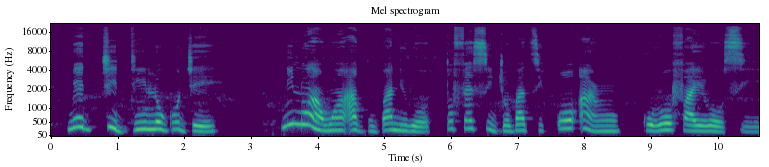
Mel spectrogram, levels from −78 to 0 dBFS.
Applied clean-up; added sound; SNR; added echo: none; none; none; none.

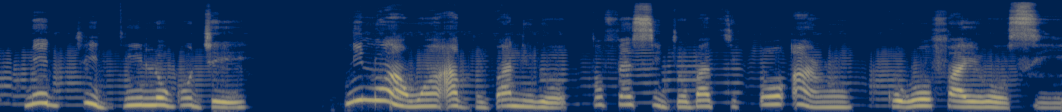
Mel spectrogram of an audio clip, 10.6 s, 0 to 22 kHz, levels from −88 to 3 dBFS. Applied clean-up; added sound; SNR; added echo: neural mask model RNNoise.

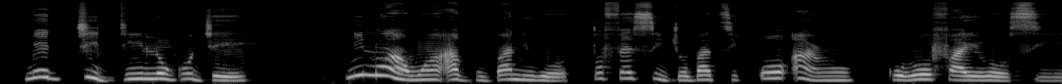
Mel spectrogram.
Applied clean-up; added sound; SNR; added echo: neural mask model Resemble Enhance denoiser.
